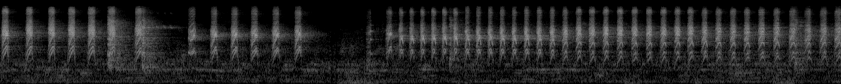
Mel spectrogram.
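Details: Little spiderhunter singing a lure song meant to draw other spiderhunters to answer, in a continuous rough style: rapid sharp high notes repeated about twice a second, a brief pause after three seconds, then a long steady run.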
